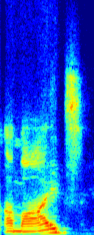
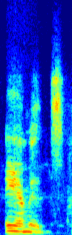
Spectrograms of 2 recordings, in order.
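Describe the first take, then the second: First: "amides" as uh-MYDZ, second syllable stressed; alternative pronunciation. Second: "amides" as AM-idz, first syllable stressed; preferred pronunciation. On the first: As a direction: say "amides" to rhyme with "tides": uh-MYDZ. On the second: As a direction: say "amides" with short vowels, AM-idz. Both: Shown as a demonstration. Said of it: "Some people that I respect pronounce them".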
